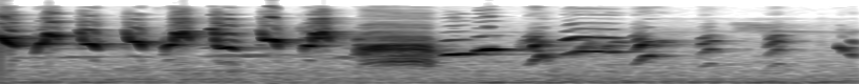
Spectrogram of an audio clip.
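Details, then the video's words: Caged Chinese hwamei with a green-bean eye colour, singing well while moulting: a run of loud, slurred whistled phrases, rising and falling, repeated rapidly, with one harsh burst midway. "Họa mi hót hay, mắt lục đậu, vẫn phong độ khi thay lông"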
